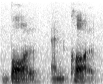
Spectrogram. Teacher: the word ball and call we have dark l at the end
